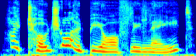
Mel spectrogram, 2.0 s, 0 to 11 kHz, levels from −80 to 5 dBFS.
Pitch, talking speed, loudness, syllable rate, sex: 230 Hz, 215 wpm, -16 LUFS, 5.7 syllables/s, female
